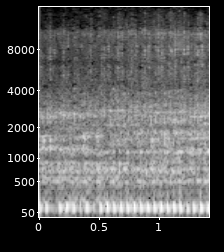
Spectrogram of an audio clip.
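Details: 2017 Ural cT boxer twin, just after upgrading to Keihin Gen 2 EFI, warm, with the exhaust smoking. Steady, even low thump of about nine beats a second with no misses or knocks; it smooths out into a healthy normal idle.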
